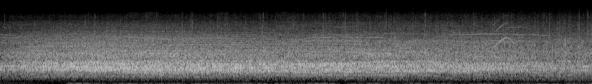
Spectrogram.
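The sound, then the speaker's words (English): A large crowd at President Trump's campaign rally in Grand Rapids, Michigan, roars with sustained cheering and applause, a dense, steady wash of clapping and shouting that stays loud throughout, with a few whistles rising above it. “That was enough for the president to celebrate at a campaign rally in Grand Rapids, Michigan.”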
